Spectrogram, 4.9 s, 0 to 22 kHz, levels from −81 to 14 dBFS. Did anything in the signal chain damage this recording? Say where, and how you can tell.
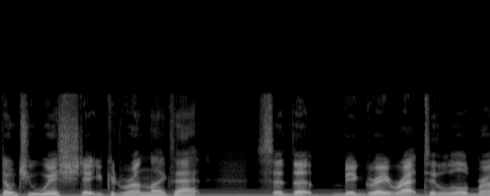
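Yes. Mains hum from the analogue wiring: a steady 50 Hz tone runs under the speech for the whole clip, only about 15 dB down, from ground-loop or transformer coupling.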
